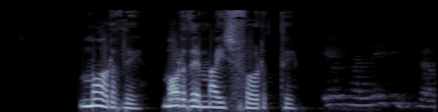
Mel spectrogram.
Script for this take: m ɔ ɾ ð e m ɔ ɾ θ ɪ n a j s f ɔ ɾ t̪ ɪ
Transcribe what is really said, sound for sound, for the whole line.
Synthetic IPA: m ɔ ɾ ð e m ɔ ɾ ð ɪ m a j s f ɔ ɾ t̪ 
